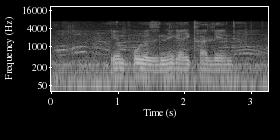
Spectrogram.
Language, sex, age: Xhosa, male, 38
